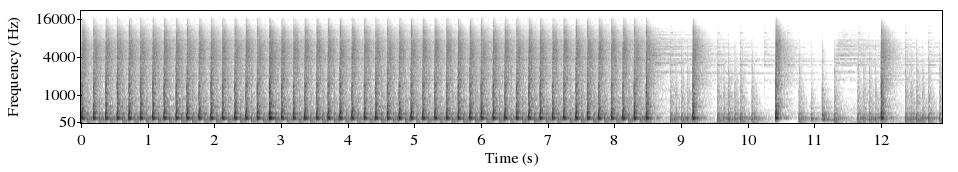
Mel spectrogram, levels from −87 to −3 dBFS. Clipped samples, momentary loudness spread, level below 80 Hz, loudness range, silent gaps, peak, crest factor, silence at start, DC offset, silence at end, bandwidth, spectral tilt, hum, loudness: under 0.1%; 17 LU; -56 dBFS; 8 LU; none; -2 dBFS; 26 dB; 0 s; under 0.1%; 0 s; 17 kHz; -4.5 dB/octave; none; -29 LUFS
